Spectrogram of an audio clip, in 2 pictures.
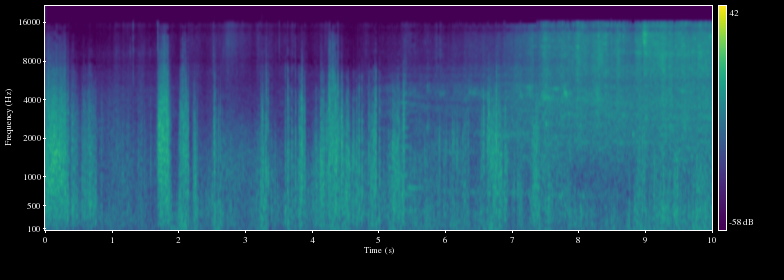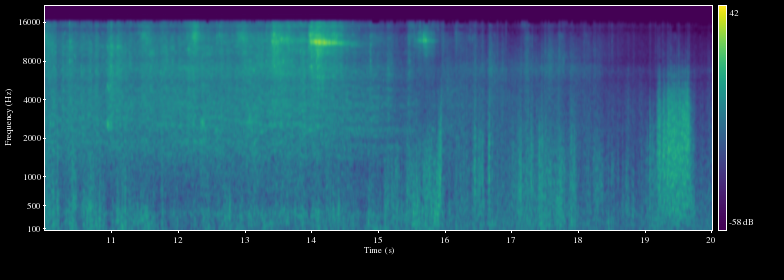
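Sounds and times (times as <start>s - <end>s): train wheels rumbling on rails: 0.0s - 20.0s
wheels clicking over rail joints: 5.4s - 19.2s.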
